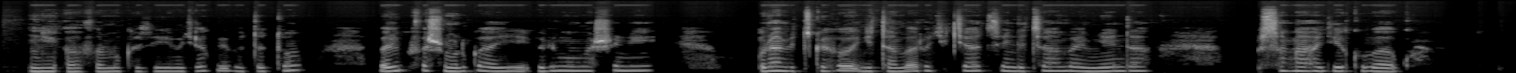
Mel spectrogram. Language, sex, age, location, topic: Kinyarwanda, female, 18-24, Kigali, health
